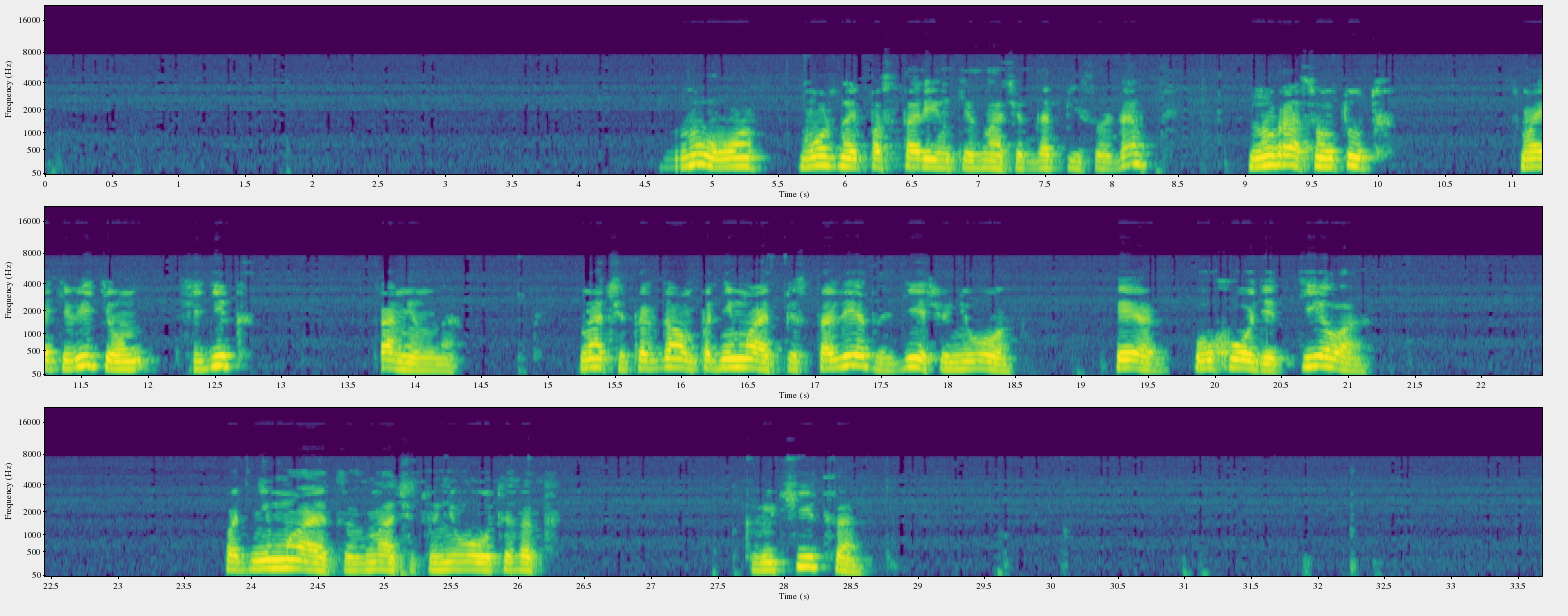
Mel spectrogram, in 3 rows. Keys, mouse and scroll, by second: 0.0 i, 2.0-5.9 drag, 6.9 KP_3, 8.5 shift+middle click, 9.8-15.0 drag, 16.8 click, 19.0 r, 24.3 click, 25.4 middle click, 26.0 click, 27.8 click, 28.5-28.9 middle drag, 29.8-30.3 middle drag, 31.3 click, 32.3 KP_1.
